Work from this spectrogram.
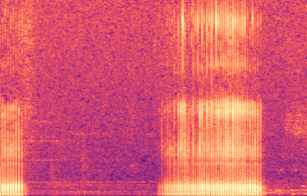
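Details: Boston Terrier Emma Mae asleep and snoring; a brief snore fades into quiet breathing, followed by a long, coarse, vibrating snore of over a second.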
